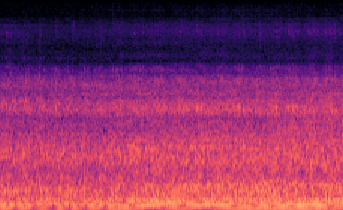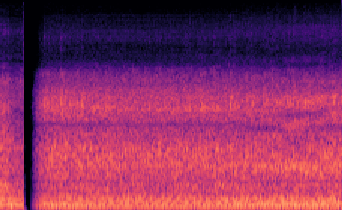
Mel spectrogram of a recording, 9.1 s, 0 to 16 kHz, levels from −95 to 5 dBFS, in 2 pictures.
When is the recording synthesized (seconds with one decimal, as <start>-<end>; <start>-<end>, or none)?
none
